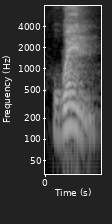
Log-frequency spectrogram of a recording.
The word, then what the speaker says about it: when: When. Also H is silent.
